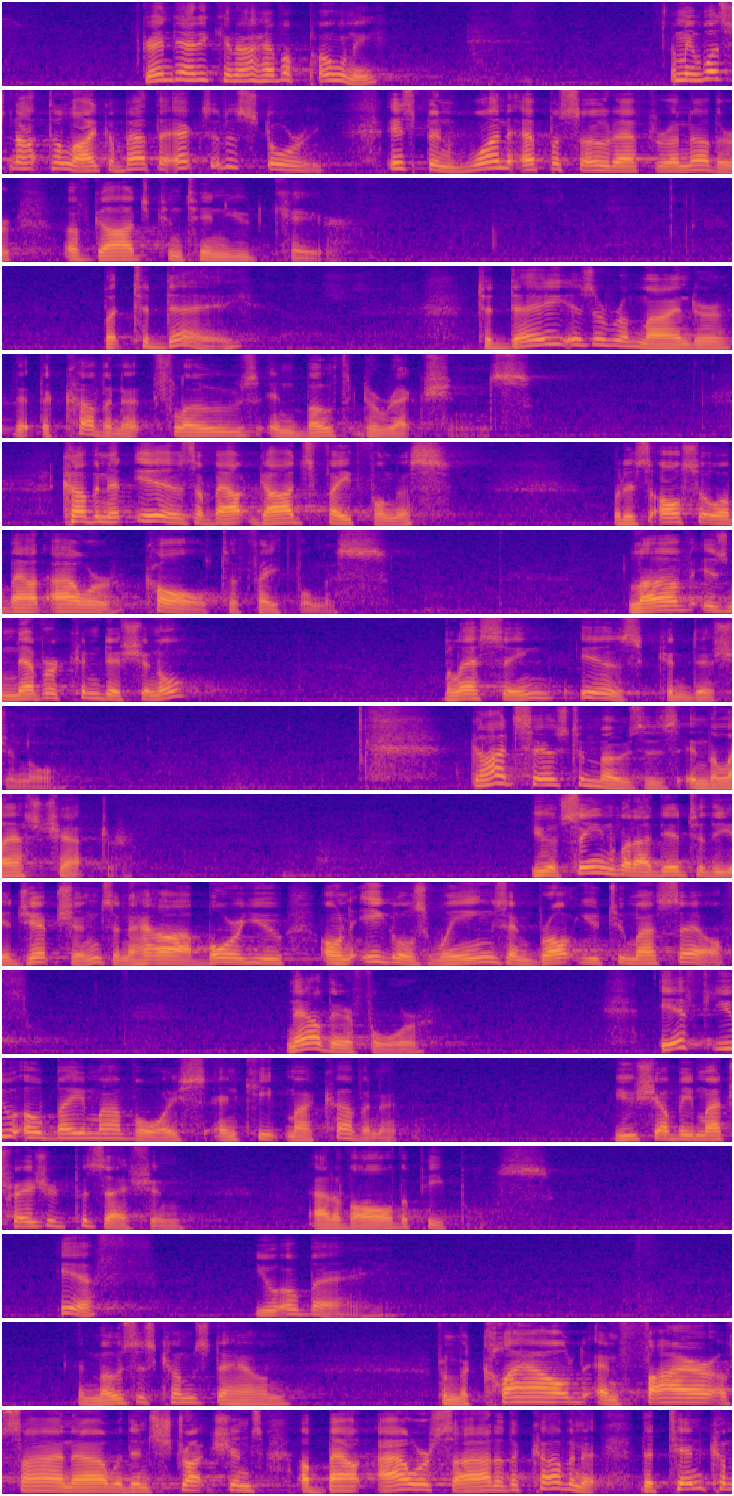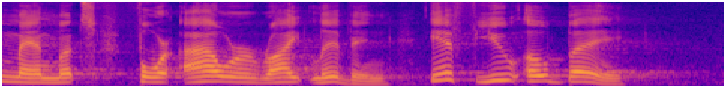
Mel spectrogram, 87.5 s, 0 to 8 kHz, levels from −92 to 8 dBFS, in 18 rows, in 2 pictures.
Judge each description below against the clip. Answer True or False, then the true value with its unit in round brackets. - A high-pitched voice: False (140 Hz)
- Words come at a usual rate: False (100 wpm)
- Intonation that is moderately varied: False (5.8 semitones)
